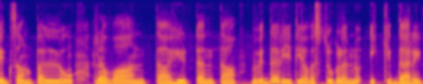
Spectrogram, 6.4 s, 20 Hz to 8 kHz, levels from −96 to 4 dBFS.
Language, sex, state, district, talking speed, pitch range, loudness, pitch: Kannada, female, Karnataka, Bidar, 75 wpm, 200-215 Hz, -15 LUFS, 210 Hz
